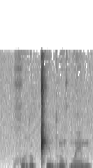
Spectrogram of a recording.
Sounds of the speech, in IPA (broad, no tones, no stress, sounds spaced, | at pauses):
x u r u ʔ ǁʰ ĩ b r ũ xʷ ɡʷ ẽ m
